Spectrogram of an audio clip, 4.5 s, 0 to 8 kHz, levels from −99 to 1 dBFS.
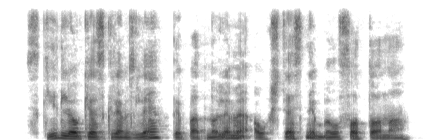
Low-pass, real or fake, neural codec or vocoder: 7.2 kHz; fake; codec, 16 kHz, 8 kbps, FreqCodec, larger model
